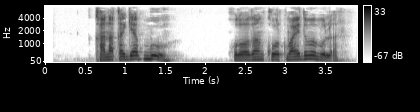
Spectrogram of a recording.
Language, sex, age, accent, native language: Uzbek, male, 18-24, Surxondaryo, Uzbek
